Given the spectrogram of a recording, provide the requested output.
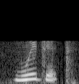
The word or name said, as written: Widget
